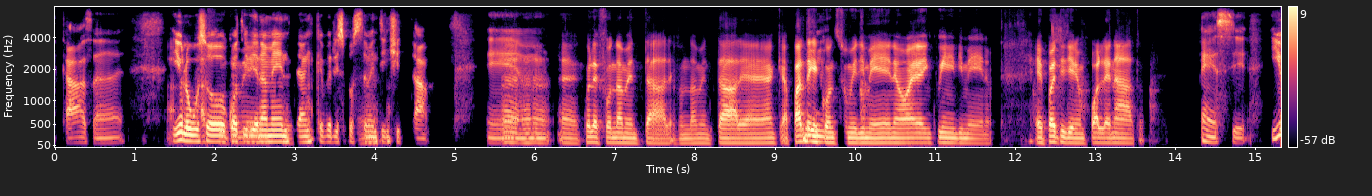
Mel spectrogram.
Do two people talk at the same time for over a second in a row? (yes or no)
yes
